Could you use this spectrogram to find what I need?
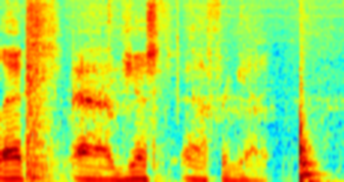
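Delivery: hushed, low, soft voice.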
